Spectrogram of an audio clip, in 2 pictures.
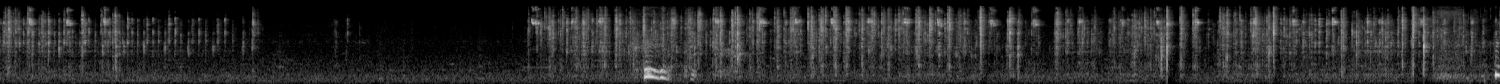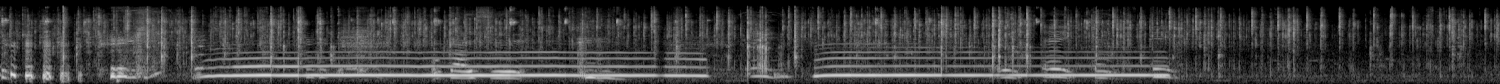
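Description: Small plastic toys rattle and click in handling hands.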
